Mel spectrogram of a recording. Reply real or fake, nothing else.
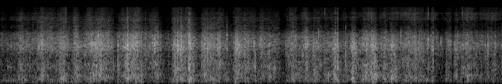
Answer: fake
